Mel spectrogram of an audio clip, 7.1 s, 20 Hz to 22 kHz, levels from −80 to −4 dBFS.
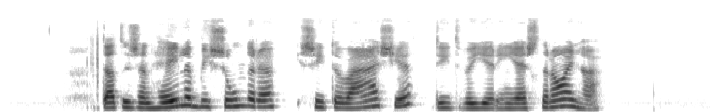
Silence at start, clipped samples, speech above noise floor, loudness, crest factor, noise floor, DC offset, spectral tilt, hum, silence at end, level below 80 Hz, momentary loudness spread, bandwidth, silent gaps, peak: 1 s; under 0.1%; 51 dB; -25 LUFS; 20 dB; -75 dBFS; under 0.1%; -5 dB/octave; none; 1.15 s; -80 dBFS; 9 LU; 11.5 kHz; none; -6 dBFS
